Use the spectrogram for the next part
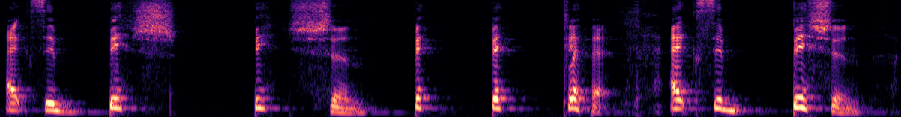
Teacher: it's a really short I because we clip vowels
